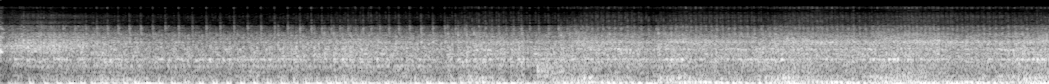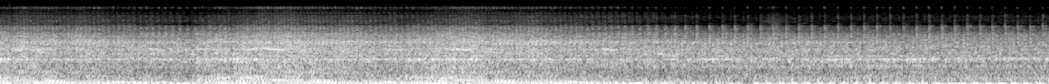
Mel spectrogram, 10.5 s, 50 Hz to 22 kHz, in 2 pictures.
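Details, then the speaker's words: TVS Apache 4V BS6 at about 60,000 km idling after tappet adjustment; uneven idle with fast top-end ticking clatter about three a second, less than before; cam and rocker bearings broken, blamed on poor engine oil, needing replacement. "में अभी भी आवाज बनी हुई है है लेकिन पहले से कम हम आज पहले ज्यादा थी आवाज"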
